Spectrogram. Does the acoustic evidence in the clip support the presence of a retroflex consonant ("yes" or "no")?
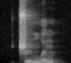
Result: yes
